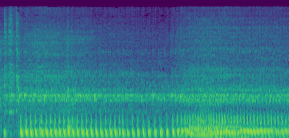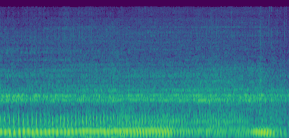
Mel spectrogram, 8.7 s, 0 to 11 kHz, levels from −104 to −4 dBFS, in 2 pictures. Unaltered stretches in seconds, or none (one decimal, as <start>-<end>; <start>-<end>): 0.0-2.8; 6.1-8.7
